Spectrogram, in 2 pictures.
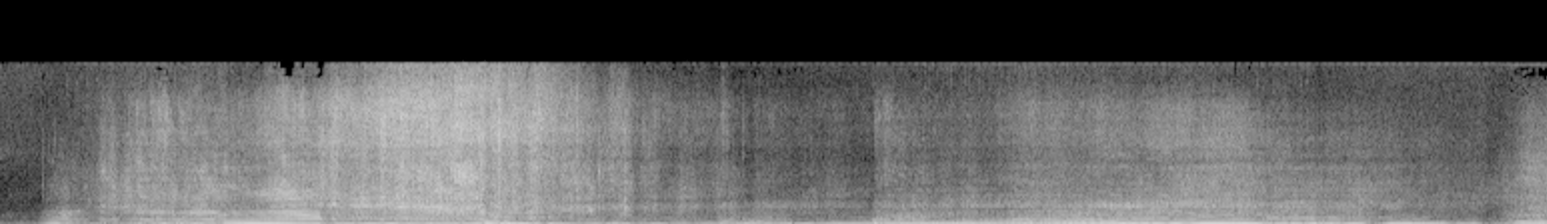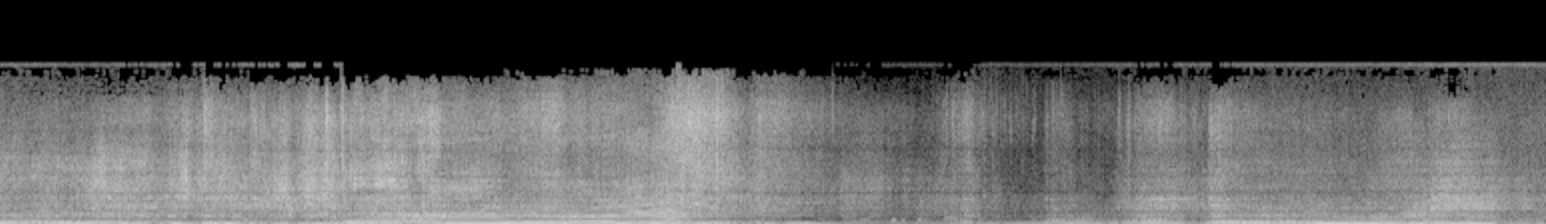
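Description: Renault Clio RS Cup's four-cylinder engine revving hard and dropping back again and again as the car accelerates and brakes between slalom cones. The engine note breaks off about halfway through and starts again on another run.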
